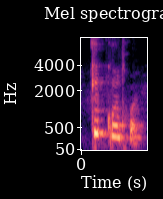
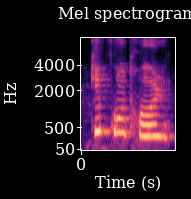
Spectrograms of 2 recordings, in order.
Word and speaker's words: kubectl: Petit disclaimer, chaque personne dans ce monde a sa propre façon de prononcer la CLI de Kubernetes. Kubectl, kubectl, kubectl. Ne vous prenez pas la tête, prononcez-le de la manière dont vous le voulez et le plus important, c'est de l'utiliser.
